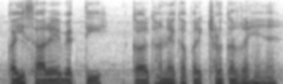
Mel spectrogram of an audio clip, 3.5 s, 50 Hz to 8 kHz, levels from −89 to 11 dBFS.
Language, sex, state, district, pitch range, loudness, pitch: Hindi, male, Uttar Pradesh, Lalitpur, 100-105 Hz, -15 LUFS, 105 Hz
